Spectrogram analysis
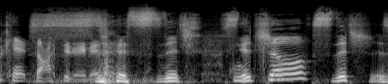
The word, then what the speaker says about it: Schnitzel: I love them snitch. Both of you can't talk today, man. Snitch. Schnitzel?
